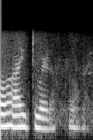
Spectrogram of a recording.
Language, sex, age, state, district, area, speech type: Kannada, female, 45-60, Karnataka, Davanagere, urban, conversation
